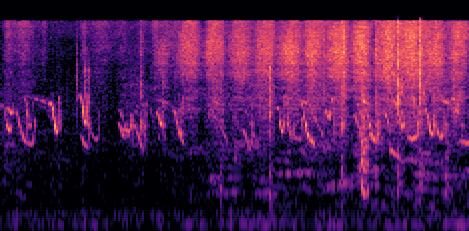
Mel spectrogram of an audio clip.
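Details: Several grey francolin chicks peep rapidly, thin high chirps that rise then drop, about two every second, over a rubbing, scratchy background.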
